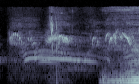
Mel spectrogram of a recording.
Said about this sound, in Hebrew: ומצד שמאל שוב נשמע אותו קול. אתם מנחשים כבר מי שר לצייד. נכון, הציפור, ציפור החופש.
